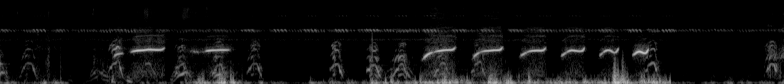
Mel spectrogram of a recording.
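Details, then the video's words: Kangal shepherd dogs on a farm at night during an attack, barking in short harmonic bursts, interleaved with a series of clear rising whistled notes repeated about every half second. "KANGALLARIN GECE AVI - KÖPEKLER ÇİFTLİKTE KUŞ UÇURTMUYOR ( KANGAL ATTACK )"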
